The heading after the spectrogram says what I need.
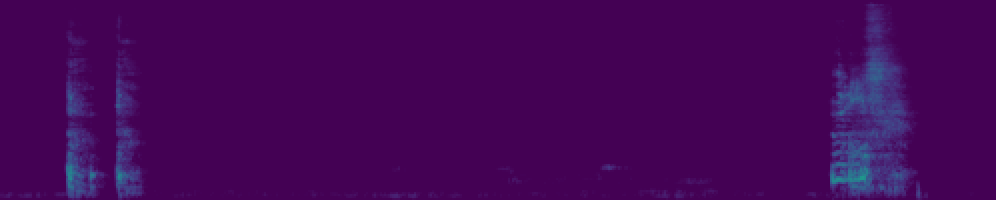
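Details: Person lying in bed sneezing: two sudden explosive sneezes close together, then a longer one a few seconds later, with quiet between; sneezing.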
